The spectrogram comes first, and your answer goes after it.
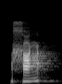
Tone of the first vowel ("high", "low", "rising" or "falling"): rising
